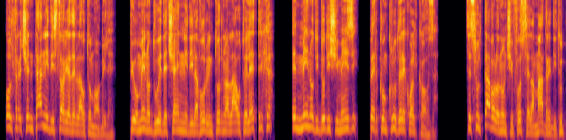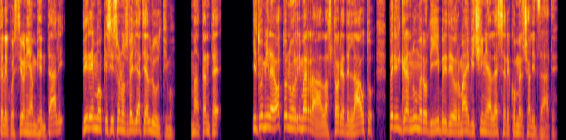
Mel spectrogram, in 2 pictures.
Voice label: ITALIANO DINAMICA

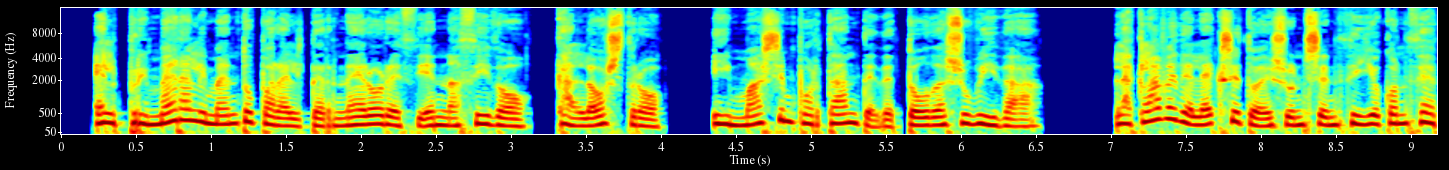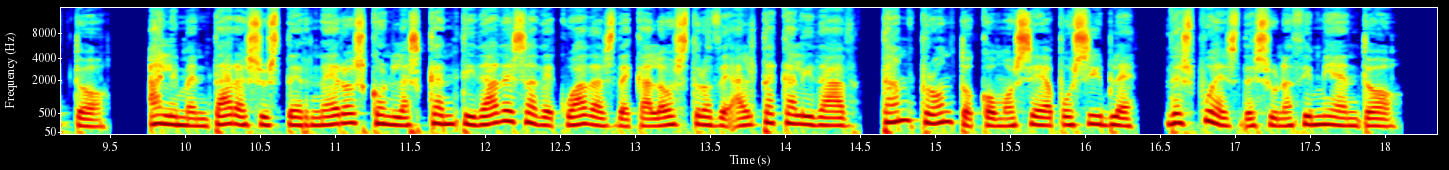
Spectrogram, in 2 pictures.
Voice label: SPAGNOLO normale

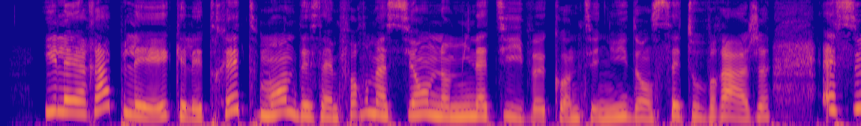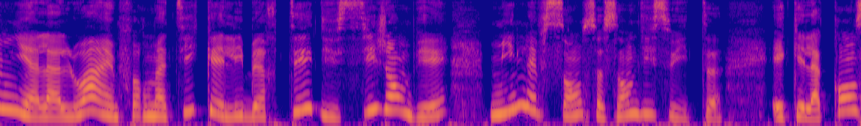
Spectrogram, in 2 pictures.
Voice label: francese dinamica

